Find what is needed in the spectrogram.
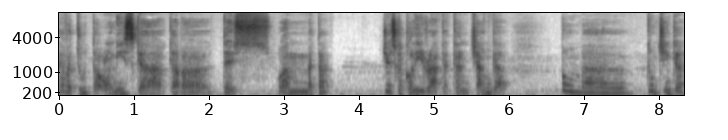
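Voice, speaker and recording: A man puts on a character voice pitched high, speaking at a fairly slow pace over clear background noise. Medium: video game.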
